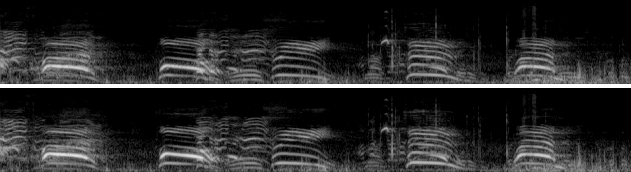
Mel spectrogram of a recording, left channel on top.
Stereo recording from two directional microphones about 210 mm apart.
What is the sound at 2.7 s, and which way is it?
Baby cry, 55° right (ahead or behind).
